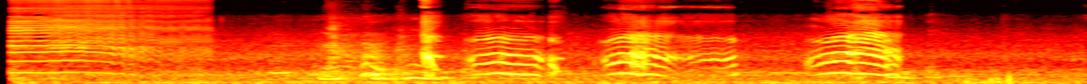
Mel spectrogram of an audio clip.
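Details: A parent's own newborn crying for the first time: a long wail, then several shorter rising-falling cry bursts against faint room noise; newborn cry.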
